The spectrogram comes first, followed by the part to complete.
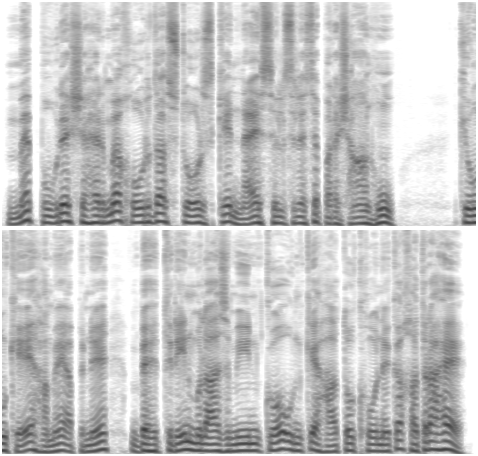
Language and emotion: Urdu, fearful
